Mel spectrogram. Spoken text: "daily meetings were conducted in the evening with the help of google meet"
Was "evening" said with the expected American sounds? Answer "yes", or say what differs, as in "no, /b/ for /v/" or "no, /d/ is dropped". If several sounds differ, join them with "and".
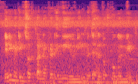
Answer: no, /v/ is dropped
